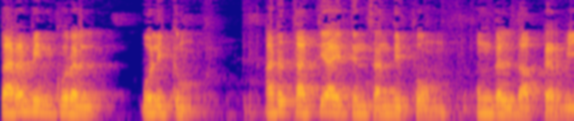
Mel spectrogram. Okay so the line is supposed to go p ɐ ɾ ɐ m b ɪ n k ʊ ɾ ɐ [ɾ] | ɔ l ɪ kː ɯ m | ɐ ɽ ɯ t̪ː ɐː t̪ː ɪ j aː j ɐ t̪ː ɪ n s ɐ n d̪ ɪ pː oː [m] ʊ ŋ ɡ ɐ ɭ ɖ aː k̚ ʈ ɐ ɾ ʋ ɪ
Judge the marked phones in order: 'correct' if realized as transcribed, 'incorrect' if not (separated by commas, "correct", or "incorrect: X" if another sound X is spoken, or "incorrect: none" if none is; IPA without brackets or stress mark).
incorrect: l, correct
